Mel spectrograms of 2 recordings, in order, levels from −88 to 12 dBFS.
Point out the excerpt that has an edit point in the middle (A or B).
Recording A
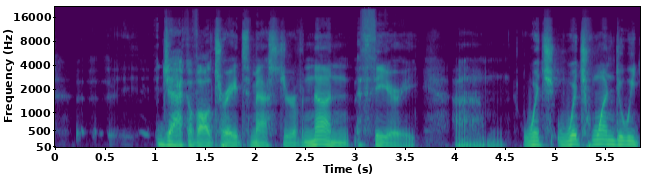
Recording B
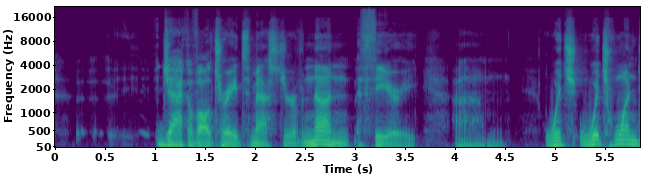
A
